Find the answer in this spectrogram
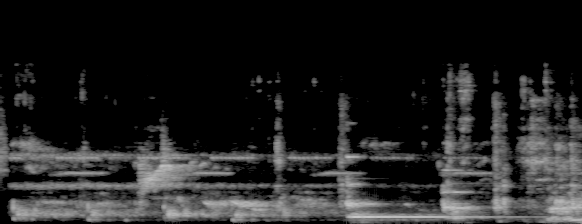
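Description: The soundtrack of a music video playing back: a busy mix of voices and sound effects with steady high tones, and a single held tone coming in about two and a half seconds in.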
